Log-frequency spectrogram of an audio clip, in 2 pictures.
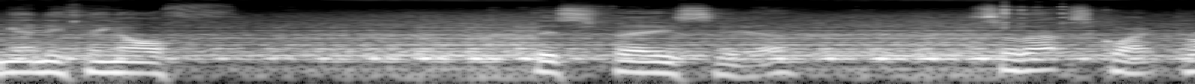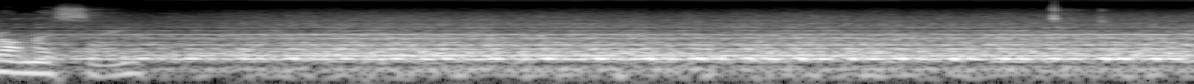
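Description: A milling machine motor hums steadily.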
